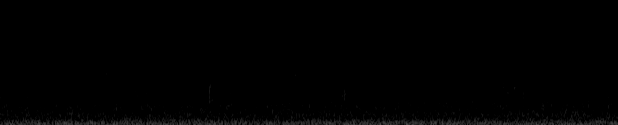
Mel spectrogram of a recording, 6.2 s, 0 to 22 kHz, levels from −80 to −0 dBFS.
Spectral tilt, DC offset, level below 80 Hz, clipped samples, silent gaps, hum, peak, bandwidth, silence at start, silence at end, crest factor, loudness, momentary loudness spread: -5.5 dB/octave; under 0.1%; -70 dBFS; under 0.1%; none; none; -54 dBFS; 16 kHz; 0 s; 0 s; 12 dB; -69 LUFS; 1 LU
